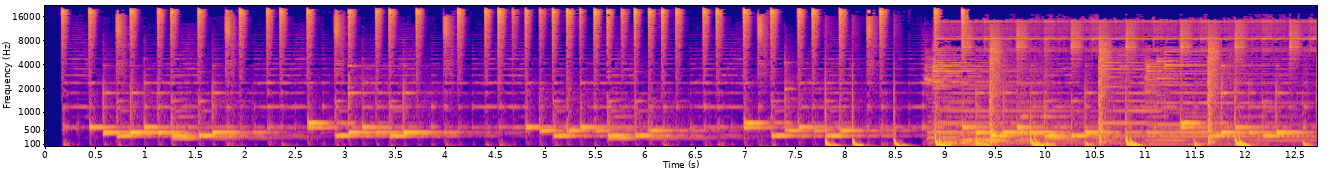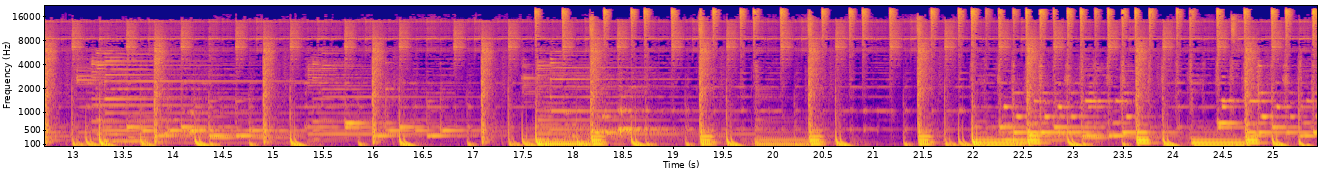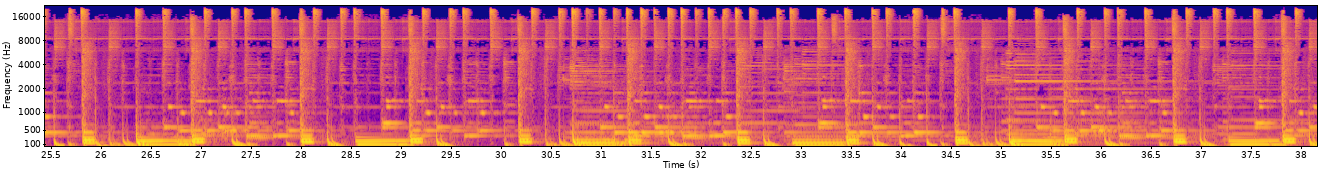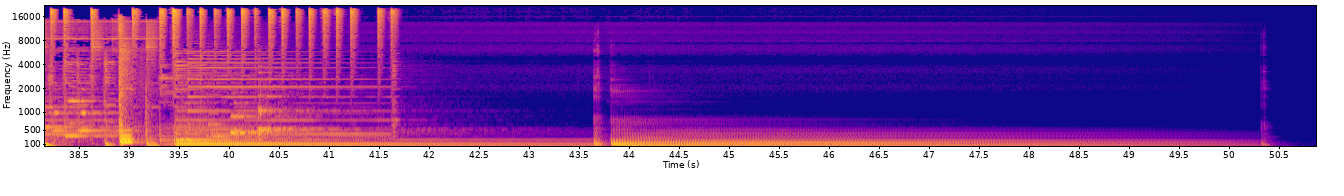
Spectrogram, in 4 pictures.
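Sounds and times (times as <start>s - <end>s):
funky bounces: 0.2s - 41.7s.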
